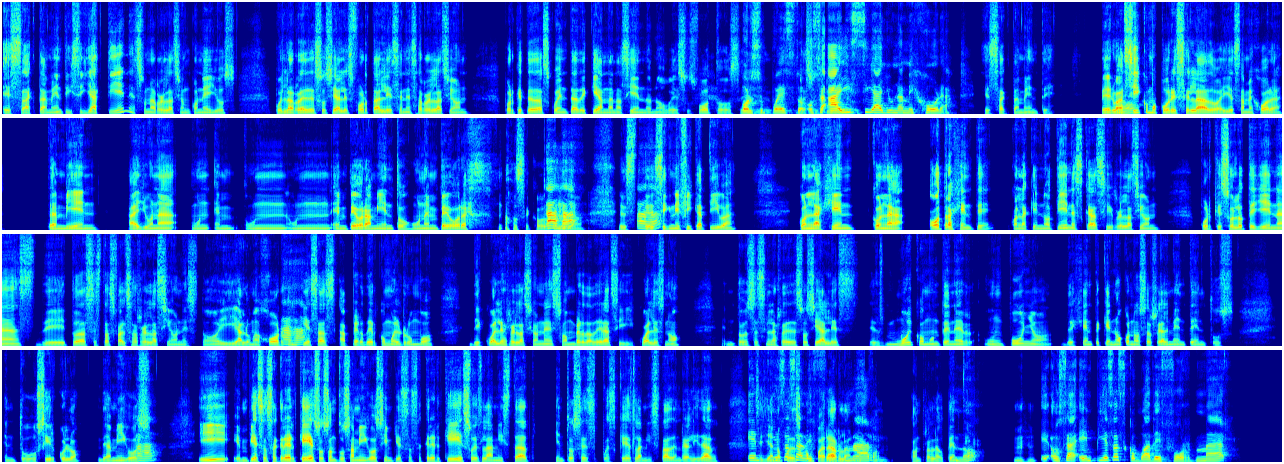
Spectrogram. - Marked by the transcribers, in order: chuckle
- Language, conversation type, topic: Spanish, podcast, ¿Cómo cambian las redes sociales nuestra forma de relacionarnos?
